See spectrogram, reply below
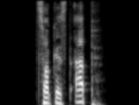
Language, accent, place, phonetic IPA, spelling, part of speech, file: German, Germany, Berlin, [ˌt͡sɔkəst ˈap], zockest ab, verb, De-zockest ab.ogg
- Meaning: second-person singular subjunctive I of abzocken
